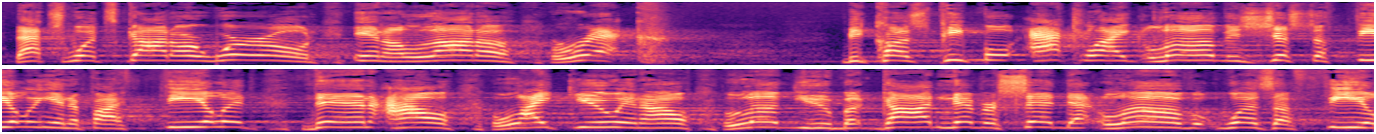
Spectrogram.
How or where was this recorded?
large echoing room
